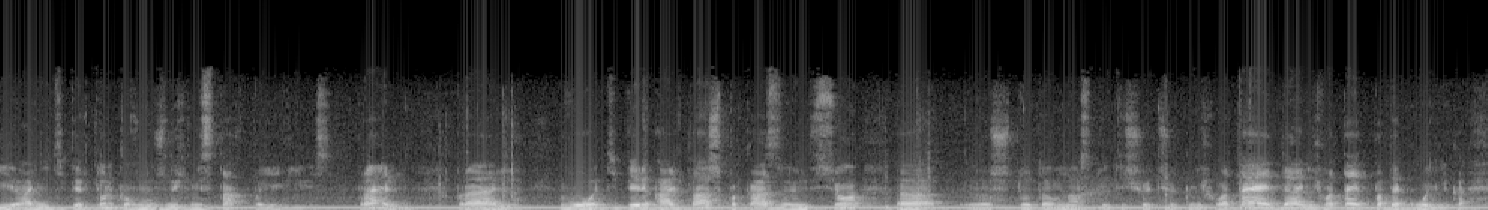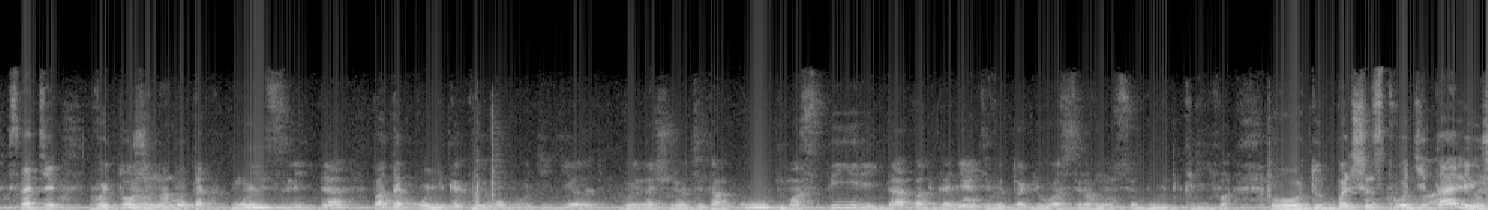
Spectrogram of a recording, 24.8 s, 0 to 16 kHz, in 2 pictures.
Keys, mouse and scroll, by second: 1.4-3.0 middle drag, 4.1 KP_1, 5.8 alt+h, 6.5-7.8 middle drag, 7.6 KP_1, 8.3 middle click, 9.6 middle click, 10.4 a, 11.2-15.6 middle drag, 23.7-24.8 middle drag.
